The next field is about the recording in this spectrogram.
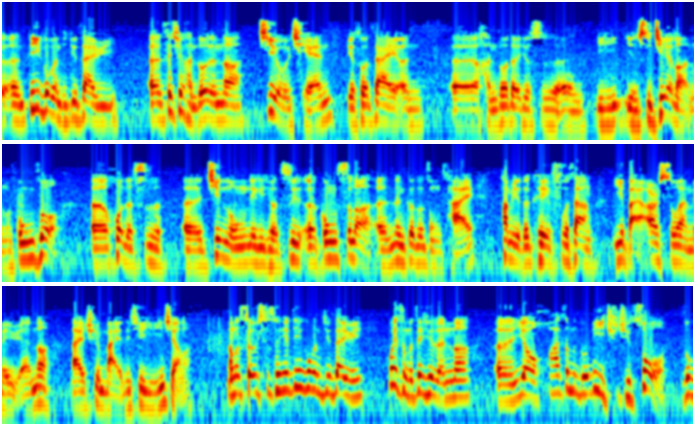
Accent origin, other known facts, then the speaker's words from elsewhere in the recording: China; now in United States; 像我从中国过来到美国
